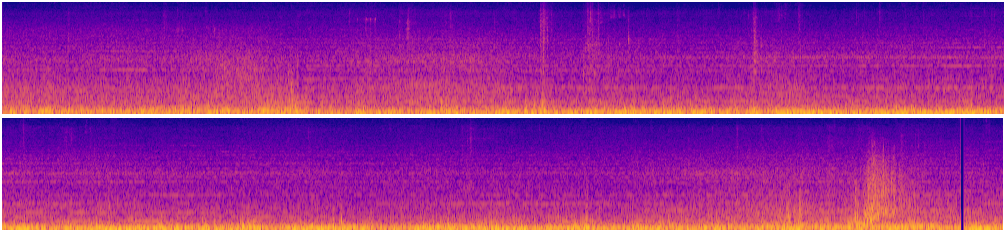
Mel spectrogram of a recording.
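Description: Minibus driving along a forest road: steady low road rumble and wind buffeting on an outside-mounted microphone, with a brief swell near the end.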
